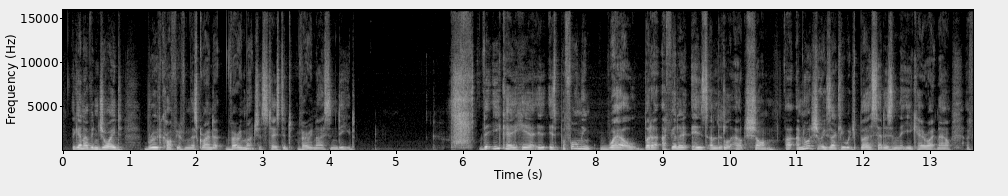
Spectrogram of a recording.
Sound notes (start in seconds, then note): 5.8 slurping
